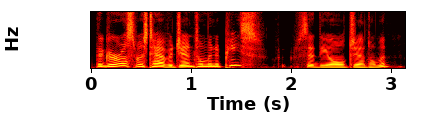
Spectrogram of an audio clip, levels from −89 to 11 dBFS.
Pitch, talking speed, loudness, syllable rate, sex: 220 Hz, 210 wpm, -18 LUFS, 6.4 syllables/s, female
